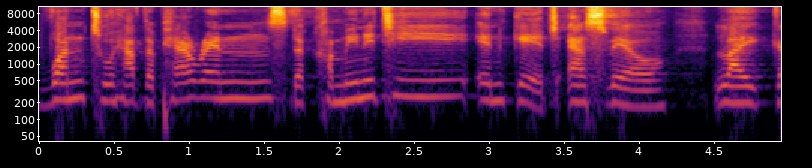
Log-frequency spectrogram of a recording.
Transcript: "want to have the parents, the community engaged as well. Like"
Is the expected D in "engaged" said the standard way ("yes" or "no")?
no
